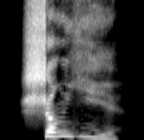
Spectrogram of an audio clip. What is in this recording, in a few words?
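"sheng1 yi5", Mandarin Chinese; HSK4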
